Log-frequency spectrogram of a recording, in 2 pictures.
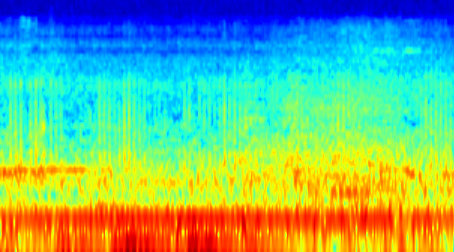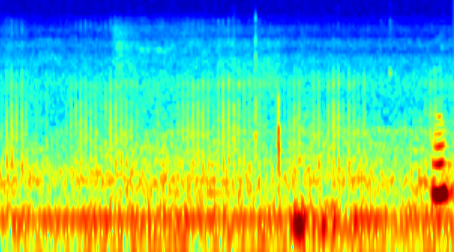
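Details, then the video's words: Pet cat, female, cooing as she habitually does: a low, even purr-like drone that holds steady for several seconds, ending with a faint soft click. "She always makes a cooing sound"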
